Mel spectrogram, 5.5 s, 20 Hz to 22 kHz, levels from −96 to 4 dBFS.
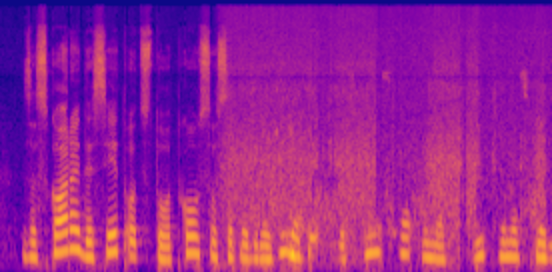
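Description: From 2.55 to 4.27 s the speech dips by up to about 20 dB, losing roughly a second and a half in pieces: speech suppressed in double talk, likely an echo canceller turning down both sides at once. At 3.79 and 4.14 s, faint scraps of the speech return 240 ms late, about 25 and 35 dB down, which is an echo leak, likely from a loudspeaker whose canceller let some of its pickup through. From 4.44 s to the end the speech is suppressed again, dropping as much as about 35 dB.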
